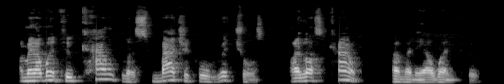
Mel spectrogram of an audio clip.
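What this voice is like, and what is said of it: English accent, pleasant voice. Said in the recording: “You have a nice English accent, a nice voice.”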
